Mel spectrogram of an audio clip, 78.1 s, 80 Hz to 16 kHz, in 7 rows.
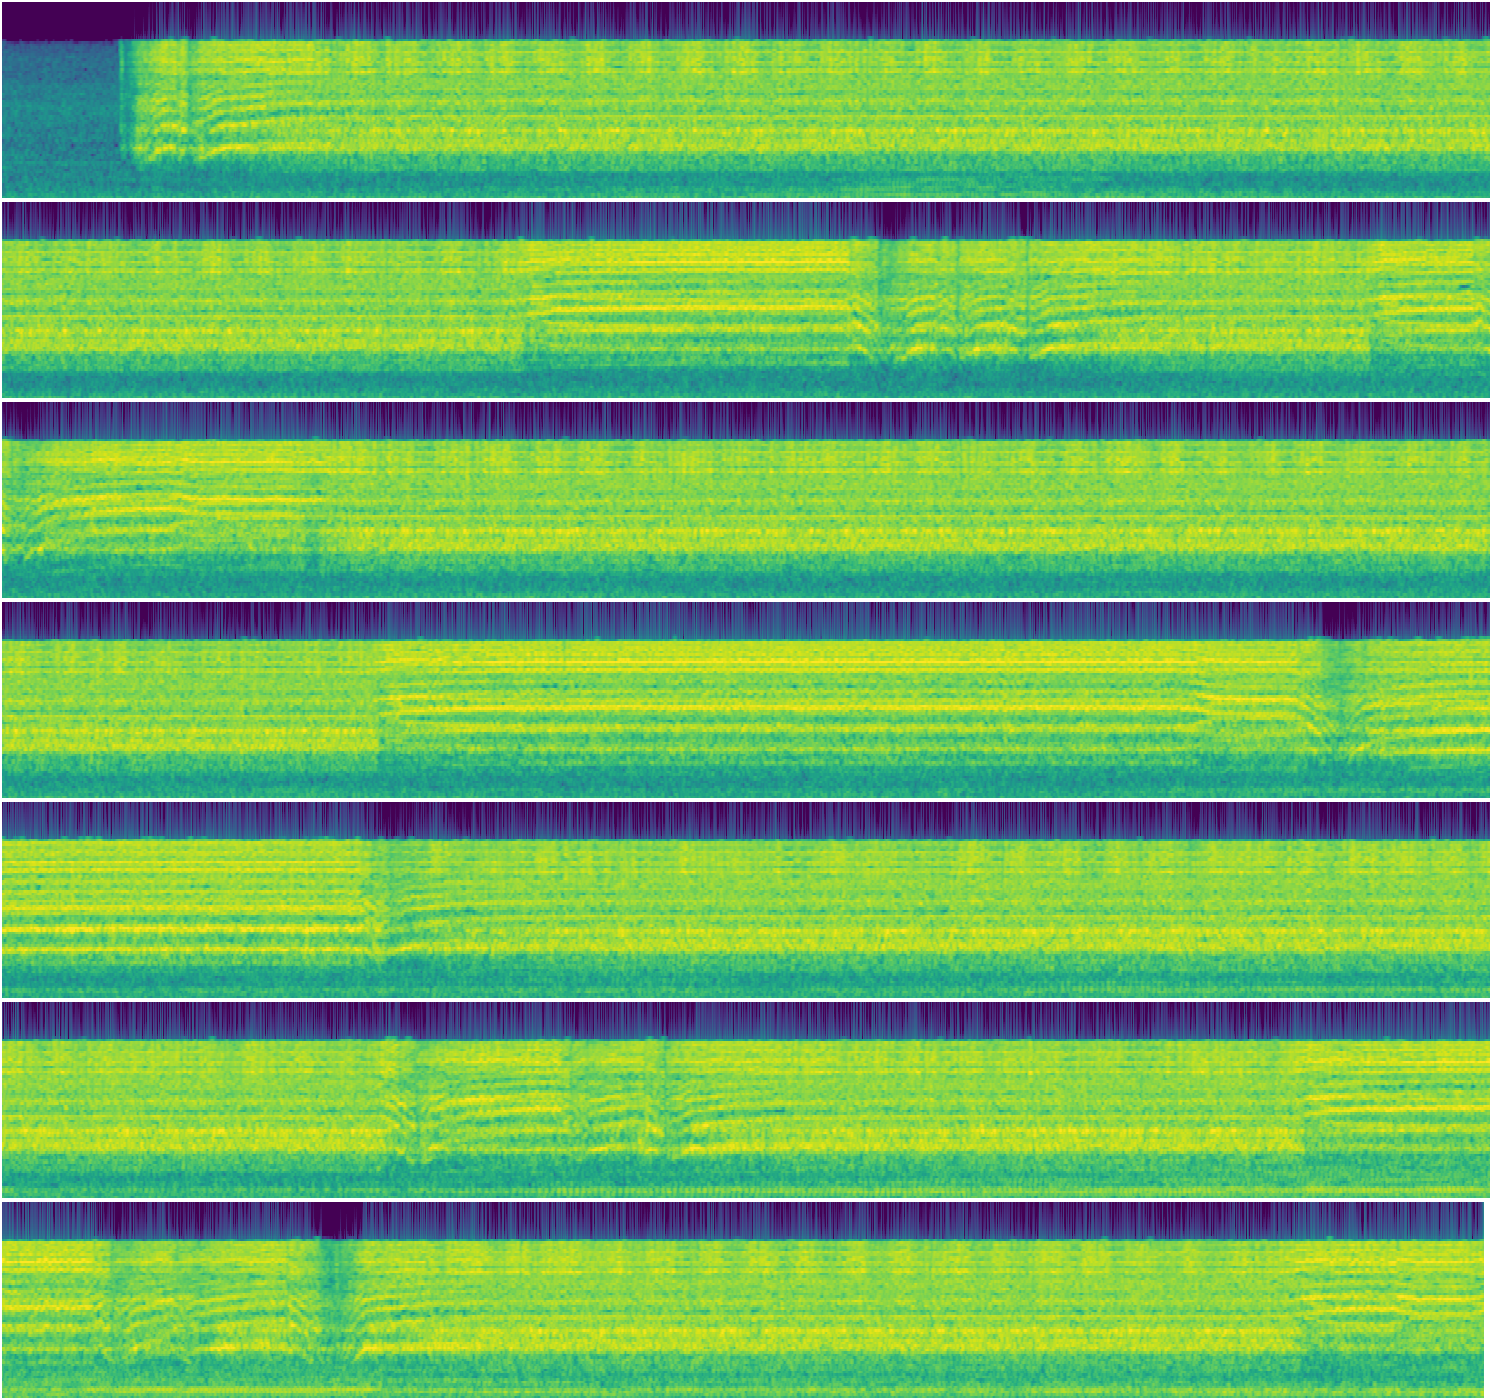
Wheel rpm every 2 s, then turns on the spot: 80, 160, 160, 160, 160, 160, 160, 160, 140, 130, 160, 140, 160, 160, 160, 160, 160, 160, 160, 160, 160, 120, 160, 150, 160, 160, 160, 160, 160, 140, 140, 160, 160, 150, 110, 160, 160, 160, 160.
none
